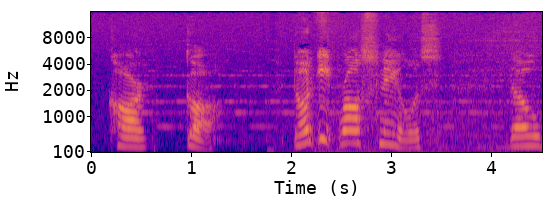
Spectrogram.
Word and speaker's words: escargot: are popular french delicacy known as escargot pronounced as car go don't eat raw snails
